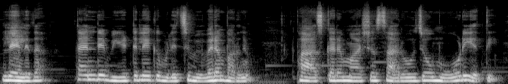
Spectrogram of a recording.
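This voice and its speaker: A woman narrates a serial novel in a steady, measured way. Her voice is low-pitched and mellow, and faint background music sits under the reading.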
